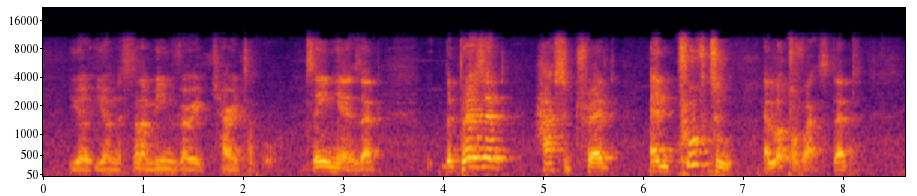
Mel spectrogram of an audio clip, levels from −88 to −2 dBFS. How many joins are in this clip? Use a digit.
1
